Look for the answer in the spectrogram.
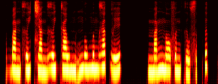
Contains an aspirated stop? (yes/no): no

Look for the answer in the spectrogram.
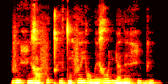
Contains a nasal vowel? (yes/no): yes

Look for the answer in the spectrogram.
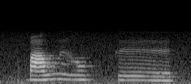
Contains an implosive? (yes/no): yes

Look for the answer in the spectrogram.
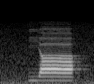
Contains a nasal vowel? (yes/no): no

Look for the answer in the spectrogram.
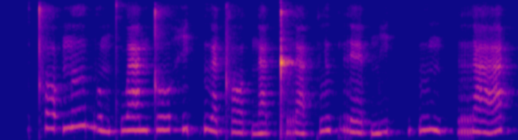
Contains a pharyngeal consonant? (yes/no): no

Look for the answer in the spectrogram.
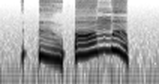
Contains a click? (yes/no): no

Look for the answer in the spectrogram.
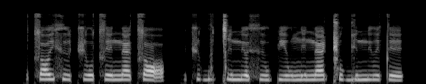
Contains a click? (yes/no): yes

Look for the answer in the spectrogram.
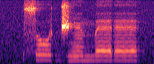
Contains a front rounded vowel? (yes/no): no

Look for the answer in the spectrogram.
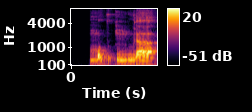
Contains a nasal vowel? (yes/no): yes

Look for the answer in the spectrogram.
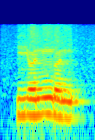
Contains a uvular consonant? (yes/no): no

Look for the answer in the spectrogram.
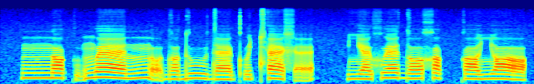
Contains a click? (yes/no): no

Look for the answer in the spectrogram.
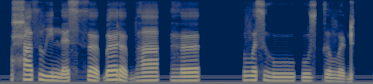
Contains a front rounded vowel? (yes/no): yes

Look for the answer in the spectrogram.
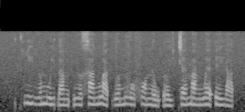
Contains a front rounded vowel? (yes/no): no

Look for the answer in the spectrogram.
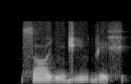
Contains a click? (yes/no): no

